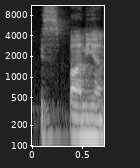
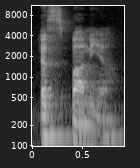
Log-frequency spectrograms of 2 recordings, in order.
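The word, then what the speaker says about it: Espanja: একটা উদাহরণ দেখি যেরকম এসপানিয়া ইটা কিন্তু এর মত উচ্চারণ হচ্ছে এসপানিয়া স্পানিয়া না কিন্তু এসপানিয়া এরকম এরপরে আছে আই আই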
